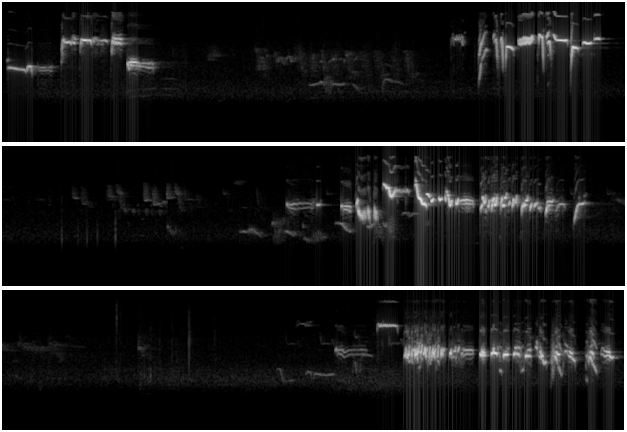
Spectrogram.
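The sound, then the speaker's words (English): A European robin sings four short, high, liquid phrases about two seconds each, separated by pauses of silence, with trickling, warbling notes at moderate volume and no talking. “But there's something fluid and watery about the robin. It trickles and it bubbles and it gurgles.”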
